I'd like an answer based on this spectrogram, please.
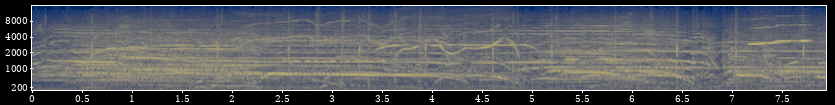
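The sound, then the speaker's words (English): Loud audience cheering for a decibel-meter vote at a contest, with continuous whoops, shrieks and shouts piling over one another in a dense, sustained roar. “want you to make noise, and that is going to be the measurement that we're going to take on the decibel meter to find out who our winner is here tonight.”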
